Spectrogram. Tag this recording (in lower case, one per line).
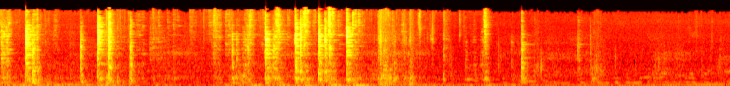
speech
